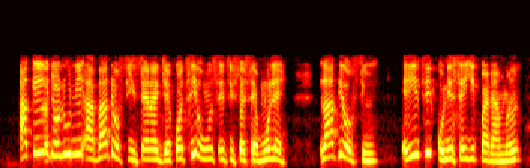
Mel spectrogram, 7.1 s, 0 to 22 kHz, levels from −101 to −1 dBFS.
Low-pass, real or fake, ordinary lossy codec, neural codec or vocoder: 5.4 kHz; fake; Opus, 64 kbps; codec, 16 kHz, 8 kbps, FunCodec, trained on LibriTTS, 25 frames a second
